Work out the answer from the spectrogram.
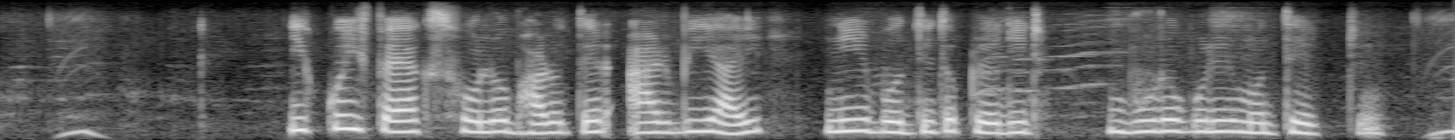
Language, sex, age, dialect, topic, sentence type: Bengali, female, 18-24, Rajbangshi, banking, question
